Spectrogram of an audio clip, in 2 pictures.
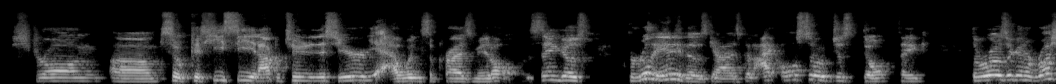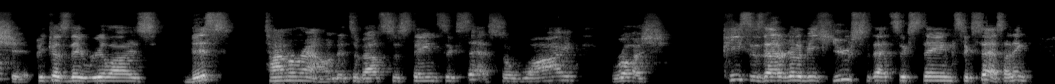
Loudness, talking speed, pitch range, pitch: -23 LUFS, 180 wpm, 155-195 Hz, 170 Hz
